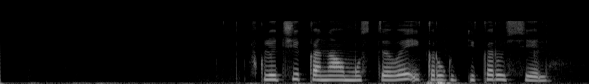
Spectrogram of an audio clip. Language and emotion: Russian, neutral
